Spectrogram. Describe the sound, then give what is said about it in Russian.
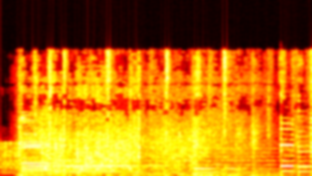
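Black Sea waves wash steadily against a rocky shore at Novy Svet, below the Koba Kaya and Sokol mountains, a continuous hissing surge at moderate loudness with no break, faint tonal hums blended beneath the roar. “Море, прибрежные камни, горы Коба Кая и Сокол.”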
